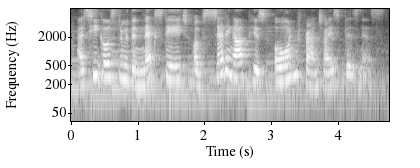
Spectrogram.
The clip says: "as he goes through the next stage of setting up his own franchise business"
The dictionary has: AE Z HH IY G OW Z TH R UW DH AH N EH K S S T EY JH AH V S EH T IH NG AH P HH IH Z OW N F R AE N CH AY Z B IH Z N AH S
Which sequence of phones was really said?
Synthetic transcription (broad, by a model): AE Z HH IY G OW Z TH R UW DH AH N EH K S S T EY JH AH V S EH T IH NG AH P HH IH Z OW N F R AE N CH AY Z B IH Z N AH S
